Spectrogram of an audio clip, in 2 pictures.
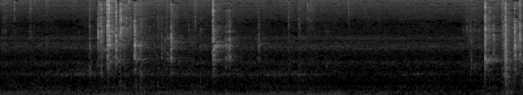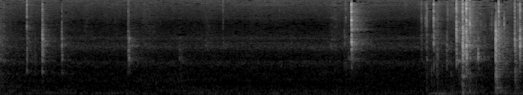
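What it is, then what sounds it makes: Bar of soap being shaved with a blade. A steel utility blade scrapes and shaves slices from a solid yellow bar of soap held in the hand. Short, bright, crisp scratching bursts come in irregular clusters separated by quiet pauses, over a faint low hum in the first few seconds.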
